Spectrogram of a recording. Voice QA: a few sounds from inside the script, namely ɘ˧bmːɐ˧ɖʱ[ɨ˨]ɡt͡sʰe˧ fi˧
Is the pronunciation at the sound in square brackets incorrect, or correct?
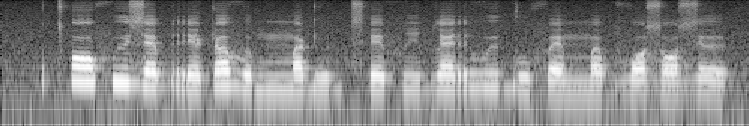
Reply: incorrect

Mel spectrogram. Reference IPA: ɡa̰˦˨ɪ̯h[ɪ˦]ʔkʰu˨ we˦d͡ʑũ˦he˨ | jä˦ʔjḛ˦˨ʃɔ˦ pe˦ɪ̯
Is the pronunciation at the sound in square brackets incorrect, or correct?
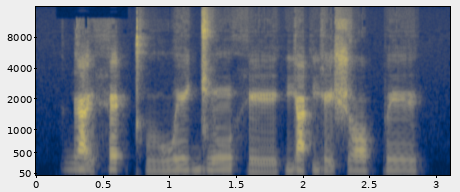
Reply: incorrect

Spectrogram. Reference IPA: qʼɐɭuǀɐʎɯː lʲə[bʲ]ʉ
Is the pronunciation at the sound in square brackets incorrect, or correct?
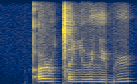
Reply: incorrect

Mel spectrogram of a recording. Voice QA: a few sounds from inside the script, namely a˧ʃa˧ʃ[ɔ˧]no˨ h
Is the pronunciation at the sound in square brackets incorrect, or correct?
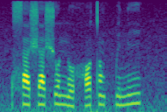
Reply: incorrect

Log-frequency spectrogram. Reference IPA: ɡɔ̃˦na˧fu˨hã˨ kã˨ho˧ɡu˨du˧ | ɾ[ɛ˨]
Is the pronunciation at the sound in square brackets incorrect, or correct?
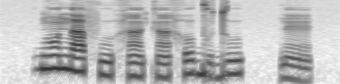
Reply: incorrect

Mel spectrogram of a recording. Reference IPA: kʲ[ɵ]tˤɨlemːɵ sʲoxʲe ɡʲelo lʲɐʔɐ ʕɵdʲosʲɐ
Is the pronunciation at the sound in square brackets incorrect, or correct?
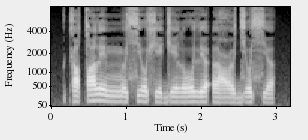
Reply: incorrect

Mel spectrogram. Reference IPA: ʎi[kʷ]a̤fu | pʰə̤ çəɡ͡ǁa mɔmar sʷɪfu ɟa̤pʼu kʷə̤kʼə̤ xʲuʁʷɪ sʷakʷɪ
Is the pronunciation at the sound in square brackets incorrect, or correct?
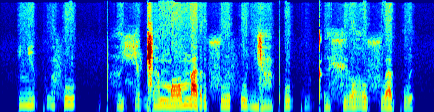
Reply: correct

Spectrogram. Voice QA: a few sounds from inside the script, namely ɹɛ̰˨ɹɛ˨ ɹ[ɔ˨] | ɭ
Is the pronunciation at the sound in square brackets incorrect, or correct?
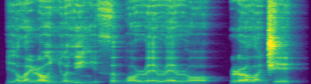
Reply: correct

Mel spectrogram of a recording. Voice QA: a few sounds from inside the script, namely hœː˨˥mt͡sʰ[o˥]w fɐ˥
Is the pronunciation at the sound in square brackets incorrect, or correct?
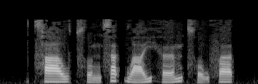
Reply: incorrect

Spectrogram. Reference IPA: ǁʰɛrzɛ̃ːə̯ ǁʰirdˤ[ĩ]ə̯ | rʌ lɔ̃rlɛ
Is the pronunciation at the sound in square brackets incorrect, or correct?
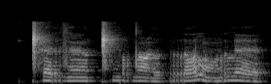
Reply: correct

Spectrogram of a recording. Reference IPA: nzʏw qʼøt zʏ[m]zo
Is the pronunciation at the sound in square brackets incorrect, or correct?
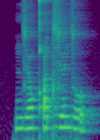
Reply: incorrect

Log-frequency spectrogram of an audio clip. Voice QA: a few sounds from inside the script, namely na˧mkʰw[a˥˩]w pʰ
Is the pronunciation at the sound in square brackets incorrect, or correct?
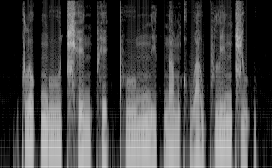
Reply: incorrect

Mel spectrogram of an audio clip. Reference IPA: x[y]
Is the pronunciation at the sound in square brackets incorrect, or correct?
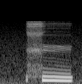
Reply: correct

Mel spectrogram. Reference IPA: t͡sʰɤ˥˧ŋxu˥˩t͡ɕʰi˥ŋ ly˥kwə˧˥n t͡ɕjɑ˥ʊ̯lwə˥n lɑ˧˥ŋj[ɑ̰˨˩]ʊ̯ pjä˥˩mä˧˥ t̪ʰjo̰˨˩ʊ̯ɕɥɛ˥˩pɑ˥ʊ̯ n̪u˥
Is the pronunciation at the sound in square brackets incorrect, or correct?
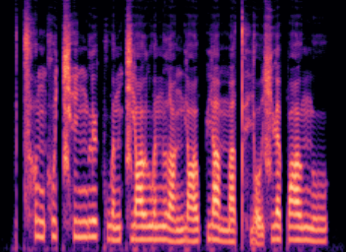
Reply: incorrect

